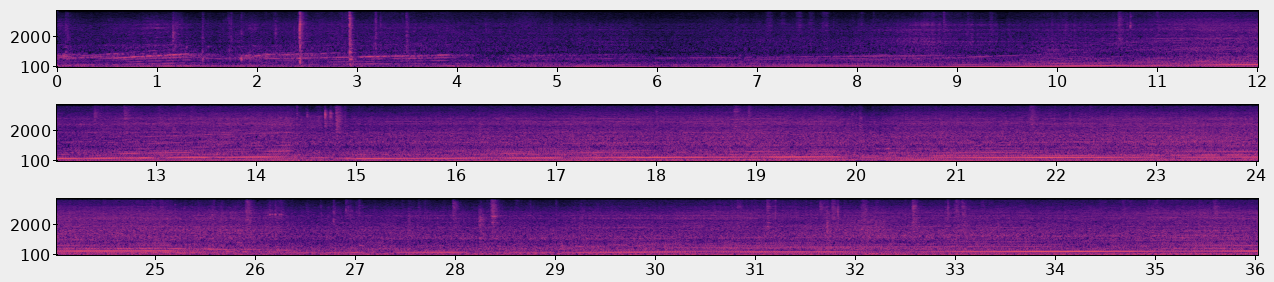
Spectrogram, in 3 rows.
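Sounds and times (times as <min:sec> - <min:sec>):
car engine accelerating hard: 0:00.0 - 0:36.0.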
